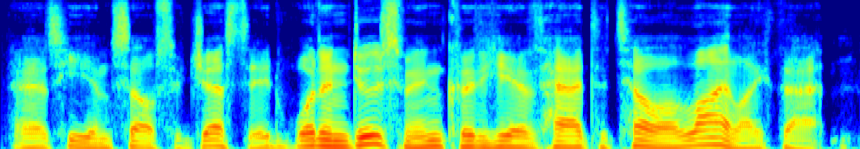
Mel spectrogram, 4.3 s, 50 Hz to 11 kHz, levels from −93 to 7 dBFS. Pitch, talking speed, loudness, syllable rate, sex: 115 Hz, 225 wpm, -17 LUFS, 5.4 syllables/s, male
